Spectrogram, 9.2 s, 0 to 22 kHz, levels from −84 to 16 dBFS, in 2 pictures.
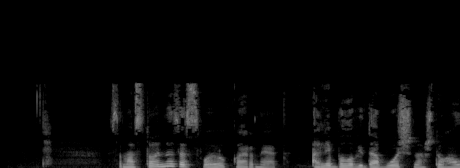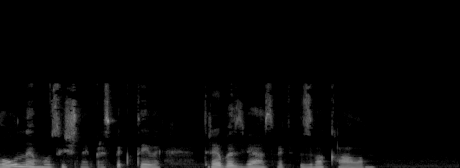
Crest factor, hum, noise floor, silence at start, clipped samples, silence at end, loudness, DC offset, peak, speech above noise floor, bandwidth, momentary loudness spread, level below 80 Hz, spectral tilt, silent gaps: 20 dB; none; -72 dBFS; 0.45 s; under 0.1%; 0.85 s; -31 LUFS; under 0.1%; -12 dBFS; 42 dB; 11.5 kHz; 12 LU; -78 dBFS; -5 dB/octave; none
